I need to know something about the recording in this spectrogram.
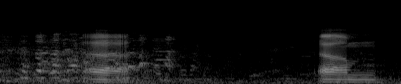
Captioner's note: laughter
